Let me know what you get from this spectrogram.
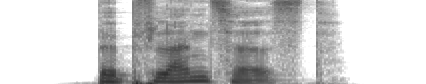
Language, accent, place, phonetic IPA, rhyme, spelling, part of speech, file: German, Germany, Berlin, [bəˈp͡flant͡səst], -ant͡səst, bepflanzest, verb, De-bepflanzest.ogg
- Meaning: second-person singular subjunctive I of bepflanzen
